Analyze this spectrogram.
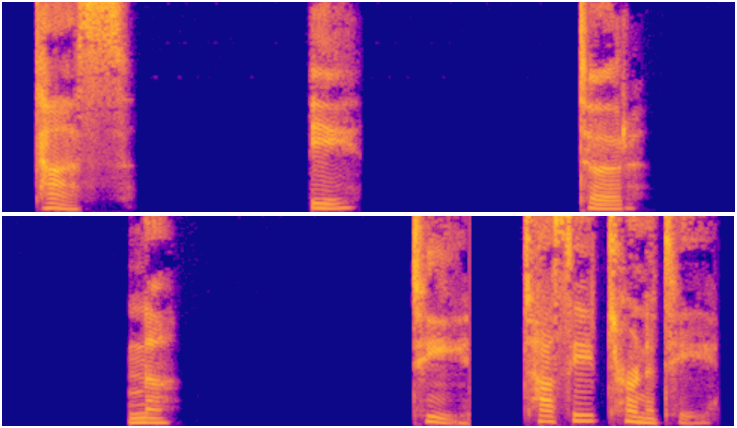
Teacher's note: Emphasize ter and keep nuh soft.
